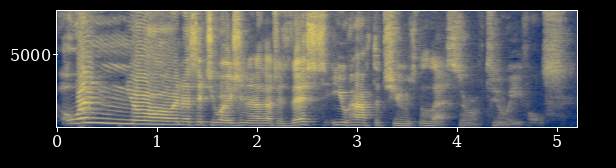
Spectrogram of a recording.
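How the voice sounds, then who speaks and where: A man's voice: high-pitched, animated, moderate pace, fairly bright tone. A man co-hosting as a player, chatting casually about a tabletop role-play game. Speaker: player and co-host.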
